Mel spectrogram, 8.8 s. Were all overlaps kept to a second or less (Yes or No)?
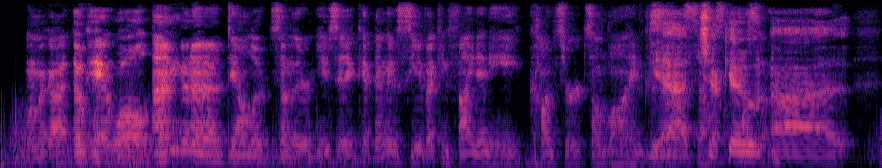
No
